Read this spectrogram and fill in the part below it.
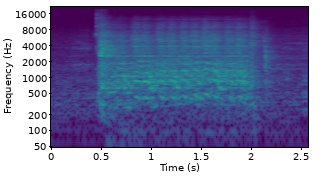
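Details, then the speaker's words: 1969 Mercedes donor car being checked to see if its engine is good: about 1.5 seconds of steady starter whirr that sounds healthy but never fires. The coil spark test shows no light, the points are not yet serviced, and it cranks with no spark. "You know, that sounds healthy to me. That really does. I don't know if she's getting any spark. We need to check for spark."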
